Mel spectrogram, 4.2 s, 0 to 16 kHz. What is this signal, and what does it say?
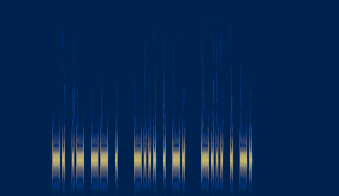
Morse code, heard as a keyed tone, about 40 wpm, 700 Hz. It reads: NAME BEN BEN
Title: Practice QSO - Exchange 1 - Beginning - 40wpm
